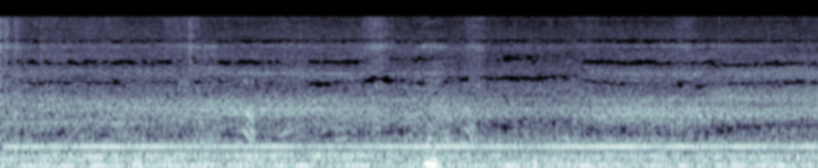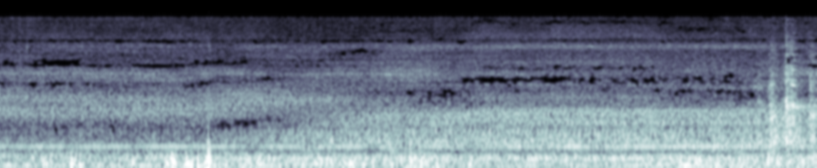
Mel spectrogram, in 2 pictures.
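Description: Heavy diesel machinery engine running steadily, with a few sharp knocks about six to seven seconds in.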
